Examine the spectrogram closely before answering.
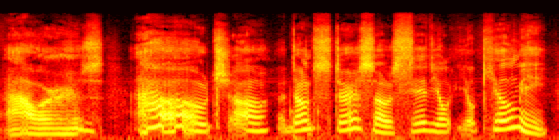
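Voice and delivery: high, slow mock agony; milk the pain, slowly; theatrical dying groans; hammed-up pain. Tom fakes dying pain.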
